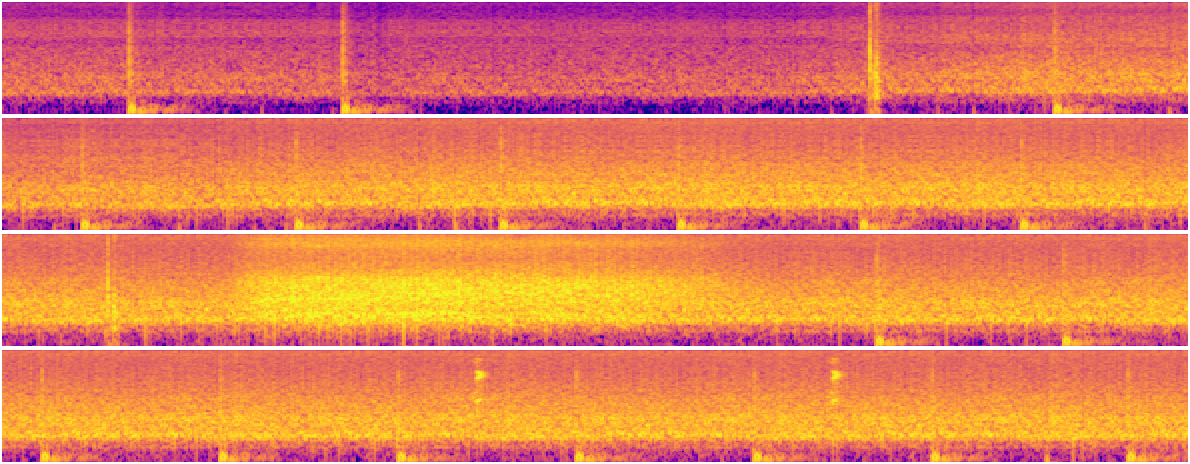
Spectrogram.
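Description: A basketball bounces in steady, dull thuds as a player dribbles.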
